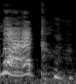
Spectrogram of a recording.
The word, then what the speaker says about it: Mac: I was like, Daniel, first of all, he's like, Max. I was like, it is Mac.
